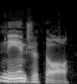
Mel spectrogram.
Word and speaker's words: Neanderthal: How do you say Neanderthal? Tall or Neanderthal. – Tall? – Neanderthal. – Yeah, because I had a teacher say it's tall.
